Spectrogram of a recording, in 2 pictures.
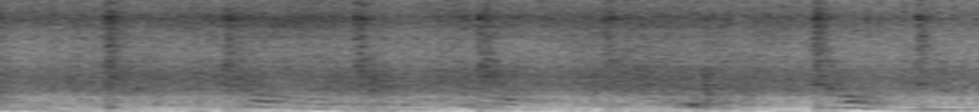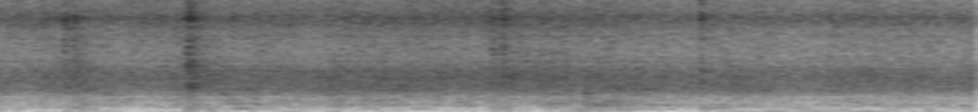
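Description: Metal spatula stirring and scraping cauliflower and potato frying in a steel kadhai, with a steady sizzle and a sharp scrape or tap against the pan about every half second to a second.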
